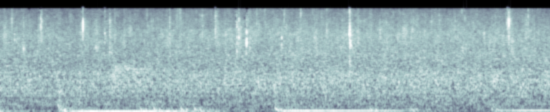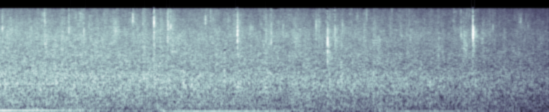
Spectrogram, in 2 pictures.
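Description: Steady rain with scattered sharp drop ticks over a muffled pop song reduced to a few long, deep bass notes. The bass stops about two-thirds of the way in, and the rain fades slowly toward the end.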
